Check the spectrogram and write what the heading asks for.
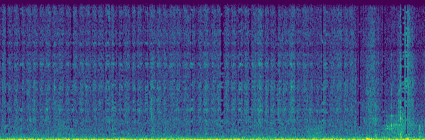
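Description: A Koh-i-Noor Tri-Tone coloured pencil scratching faintly and steadily across paper in small blending strokes, working colour over a watercolour layer.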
